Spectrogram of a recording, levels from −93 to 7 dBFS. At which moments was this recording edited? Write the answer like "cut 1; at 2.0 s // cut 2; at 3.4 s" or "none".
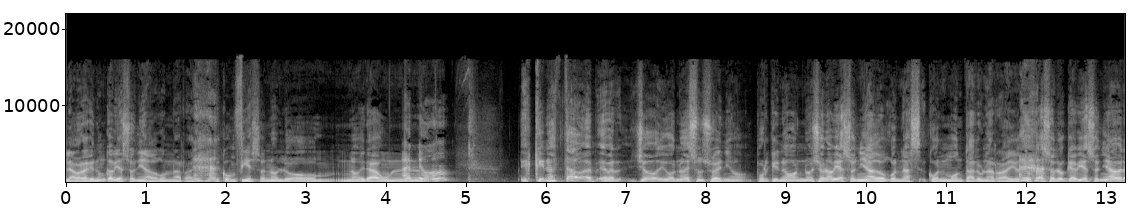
none

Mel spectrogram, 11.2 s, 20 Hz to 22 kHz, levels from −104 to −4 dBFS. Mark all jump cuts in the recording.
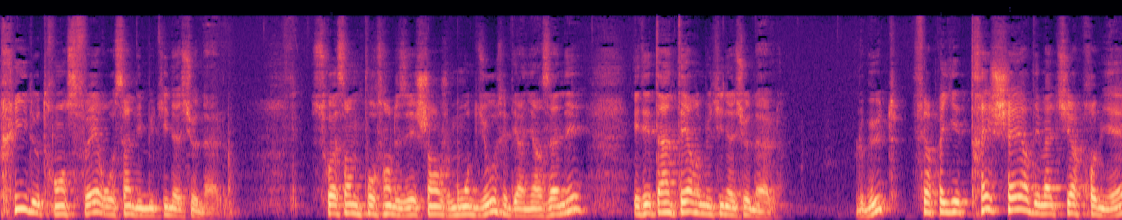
cut 1; at 9.1 s

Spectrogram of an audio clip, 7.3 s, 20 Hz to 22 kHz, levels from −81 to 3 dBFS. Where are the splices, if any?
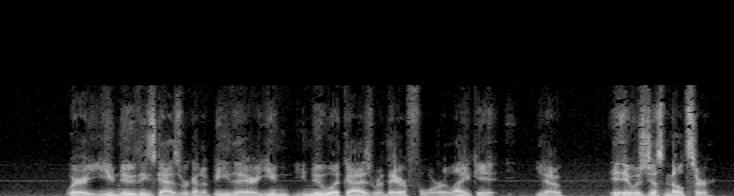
cut 1; at 3.4 s

